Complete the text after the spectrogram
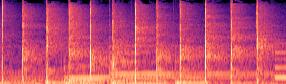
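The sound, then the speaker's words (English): A steady run of about a dozen sharp hand claps, evenly spaced and fairly quick, with a soft sustained musical tone humming underneath and no talking. “The hairy godmother clapped and clapped.”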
